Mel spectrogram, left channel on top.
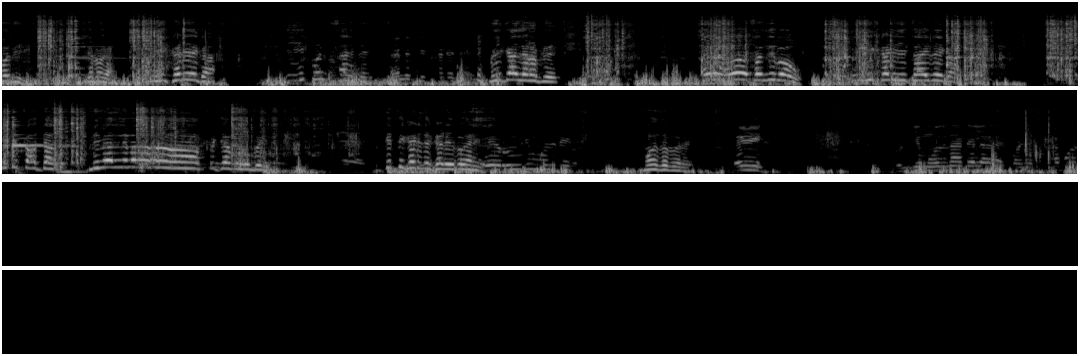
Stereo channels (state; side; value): silent; right; digital silence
